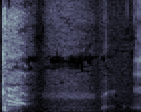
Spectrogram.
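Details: Adult with a cough lasting nearly a week that will not go away: one short, harsh cough burst followed by quiet breathing and faint room noise.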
